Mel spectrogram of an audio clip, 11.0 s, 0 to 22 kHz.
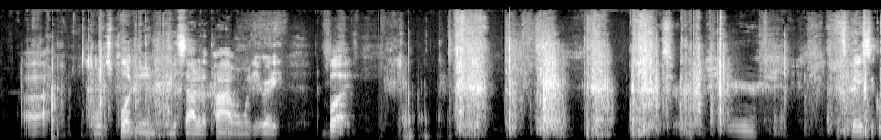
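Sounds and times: plastic case scraping on table: 0.5 - 2.6, 4.8 - 11.0.

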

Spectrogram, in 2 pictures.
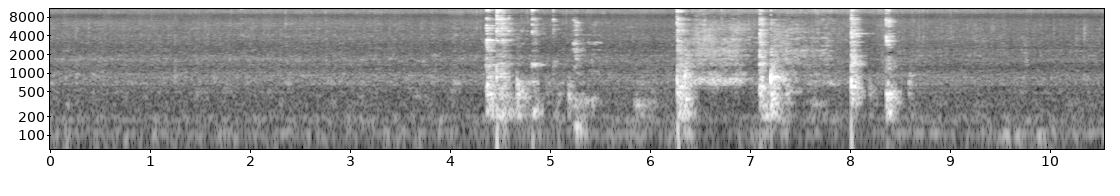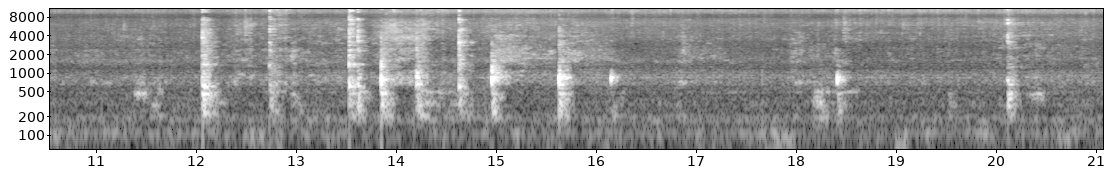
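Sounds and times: light sizzle: 0.0 - 21.0
metal spoon scraping a pot: 12.1 - 15.8.

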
